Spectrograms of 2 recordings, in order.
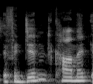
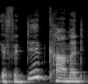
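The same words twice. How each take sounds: First: Didn't lifted with a rising tune; stress on didn't. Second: Did punched with a falling tune; mock-stern nudge to comment, stressing did. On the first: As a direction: lean into didn't, then comment. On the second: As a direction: land hard on did. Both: Shown as a demonstration.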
